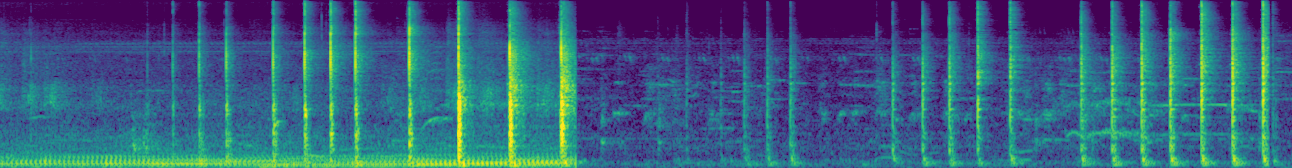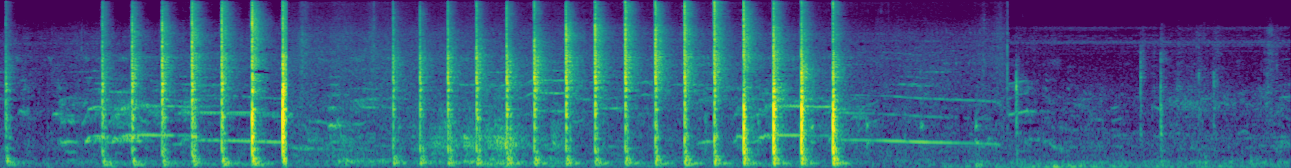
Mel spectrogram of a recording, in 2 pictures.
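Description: Hammer blows on a bamboo frame, in bursts of several strikes about two to three a second, with short pauses between the bursts.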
